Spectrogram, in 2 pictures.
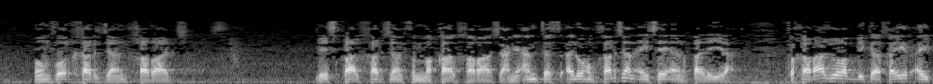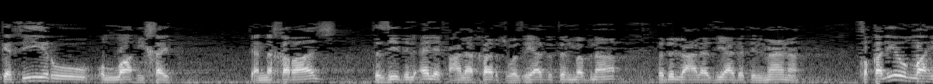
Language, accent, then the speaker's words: Arabic; Syria; عندنا في الشام بالعامية شو بيقول له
